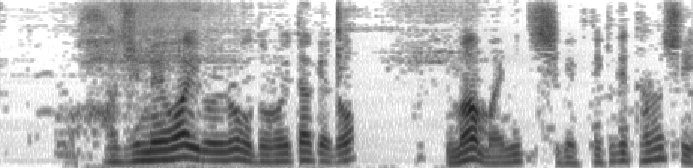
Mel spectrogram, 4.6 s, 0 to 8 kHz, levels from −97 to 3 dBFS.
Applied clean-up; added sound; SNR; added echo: classical method spectral subtraction.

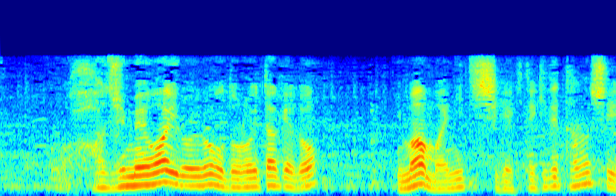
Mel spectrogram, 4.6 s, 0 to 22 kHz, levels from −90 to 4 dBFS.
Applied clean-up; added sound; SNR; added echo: none; none; none; none.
